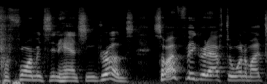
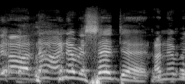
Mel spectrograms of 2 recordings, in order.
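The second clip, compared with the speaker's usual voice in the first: loud, pitched up, laughing denial; 7 semitones higher, 9 dB louder than usual. Retold or imitated. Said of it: "I said".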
